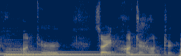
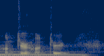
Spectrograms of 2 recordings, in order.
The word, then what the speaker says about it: Hunter x Hunter: Like, Hunter Hunter. I know the X is silent, so Hunter Hunter is what made My Hero Academia.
